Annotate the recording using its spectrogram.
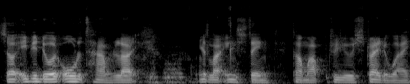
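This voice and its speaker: In a Vietnamese accent, a man speaks at a moderate pace in a fairly low pitch on a very clean recording with a silent background. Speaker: anaesthetic technician. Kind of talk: tutorial. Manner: halting.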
